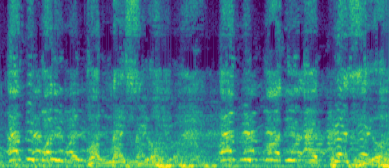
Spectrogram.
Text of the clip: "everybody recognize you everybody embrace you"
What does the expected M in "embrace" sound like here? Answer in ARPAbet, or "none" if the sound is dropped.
none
